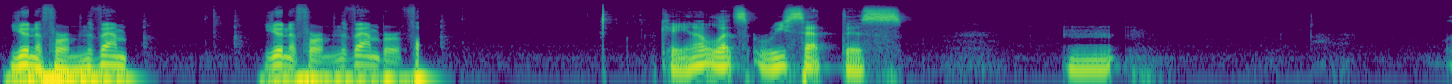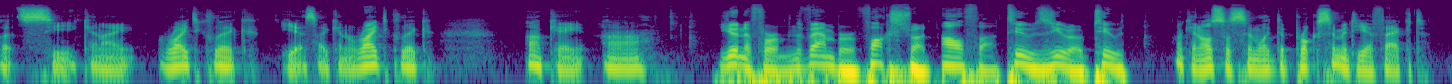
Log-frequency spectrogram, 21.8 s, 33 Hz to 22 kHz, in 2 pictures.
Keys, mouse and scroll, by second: 1.0 space, 1.1 click, 1.6 space, 3.2 space, 3.3 click, 4.7 right click, 11.4 right click, 12.2 right click, 12.9 right click, 15.0 click, 15.9 space, 16.8 click, 17.8 click, 19.3 space, 19.7 click, 20.9 click, 21.6 click.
